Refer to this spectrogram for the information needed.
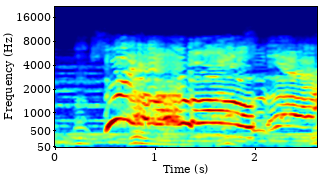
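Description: A person wearing a costume screams loudly in a long, high, wavering cry while raised into the air and passed along as though crowd surfing, breaking briefly before a second sustained scream, preceded by a quieter low vocal sound.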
